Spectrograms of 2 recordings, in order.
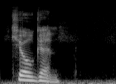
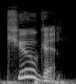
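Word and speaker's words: Keoghan: Kyogen. No, there's no N at the end of his name. Barry Keogh? How do you say this guy's name? He used to date Sabrina Carpenter. Kyogen.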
